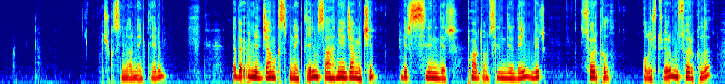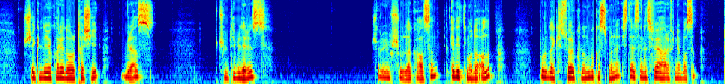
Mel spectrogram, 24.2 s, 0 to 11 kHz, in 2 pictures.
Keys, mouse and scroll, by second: 1.9 scroll down 2, 2.0-2.4 alt+middle drag, 3.4 shift+middle drag, 3.6 middle drag, 4.1 click, 4.7 shift+middle drag, 5.0 middle click, 5.3 click, 5.6-6.2 scroll down 1, 6.2 click, 6.8 shift+a, 10.8-11.1 middle drag, 11.7 middle click, 12.4 click, 13.9 middle click, 15.0 middle drag, 15.3 scroll up 1, 15.9 s, 16.3 click, 16.9-17.6 scroll up 1, 17.6 click, 18.7 shift+middle click, 18.9 middle click, 19.4 Tab, 20.7 middle click, 21.2 2, 21.6 alt+click, 22.6 f.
